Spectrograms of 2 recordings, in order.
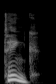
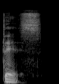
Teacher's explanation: Three, dental or interdental produced with a tongue tip touching or protruding between the teeth. Examples, sound th is voiceless as in think, but is voiced as in this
